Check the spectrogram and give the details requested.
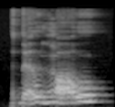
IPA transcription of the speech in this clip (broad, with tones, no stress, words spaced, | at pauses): ɗə̰˩˧˩wŋɔ̰˥w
